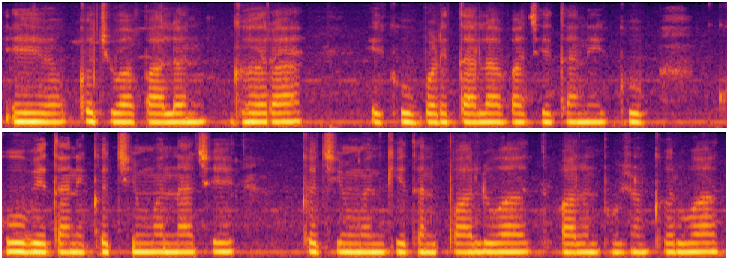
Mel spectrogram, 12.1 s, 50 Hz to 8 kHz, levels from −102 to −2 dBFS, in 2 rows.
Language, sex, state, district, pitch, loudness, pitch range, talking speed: Halbi, female, Chhattisgarh, Bastar, 200 Hz, -15 LUFS, 200-205 Hz, 130 wpm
